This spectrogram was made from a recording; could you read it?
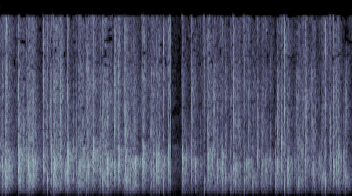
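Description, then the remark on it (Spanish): A crowd applauds steadily, dense overlapping claps forming a loud crackling wash that pauses very briefly midway before resuming with the same intensity. “Pero un aplauso.”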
